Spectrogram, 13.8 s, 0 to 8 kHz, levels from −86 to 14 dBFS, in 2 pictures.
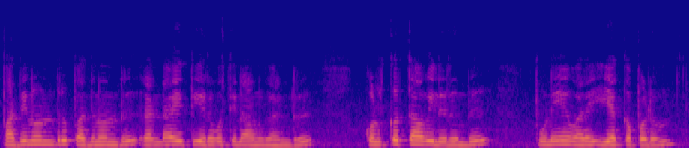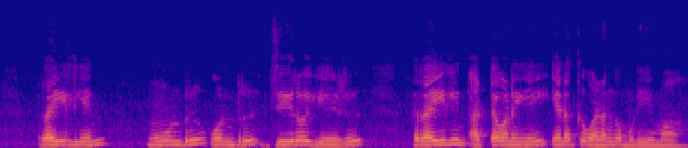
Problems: background sounds at intervals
